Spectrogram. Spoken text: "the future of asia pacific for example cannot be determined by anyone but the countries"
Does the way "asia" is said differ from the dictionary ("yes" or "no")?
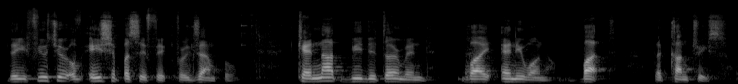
yes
